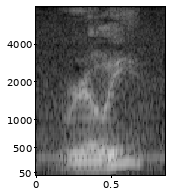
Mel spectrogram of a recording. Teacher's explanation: the slight rising of tone to indicate a question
